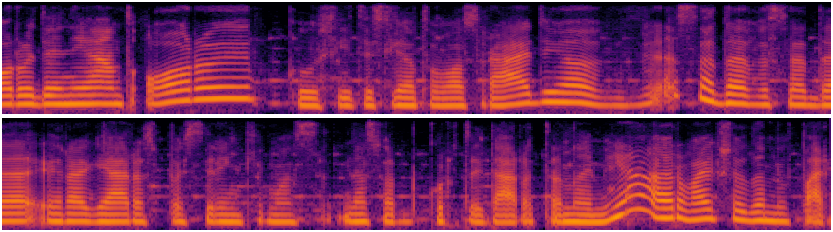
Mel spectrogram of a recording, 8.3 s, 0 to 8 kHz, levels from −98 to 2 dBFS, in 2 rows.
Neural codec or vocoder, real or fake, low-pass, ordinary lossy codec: codec, 16 kHz, 8 kbps, FunCodec, trained on Chinese and English, 25 frames a second; fake; 7.2 kHz; Opus, 32 kbps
